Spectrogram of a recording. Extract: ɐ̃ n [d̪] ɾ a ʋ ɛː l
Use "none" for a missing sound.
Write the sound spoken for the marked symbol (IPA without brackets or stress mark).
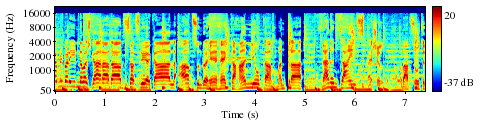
t̪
